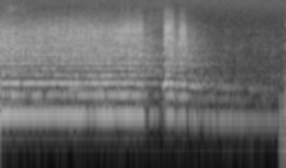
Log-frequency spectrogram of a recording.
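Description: Steam locomotive chime whistle sounding a long held chord, then a second, shorter blast a little past two seconds in that fades away.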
